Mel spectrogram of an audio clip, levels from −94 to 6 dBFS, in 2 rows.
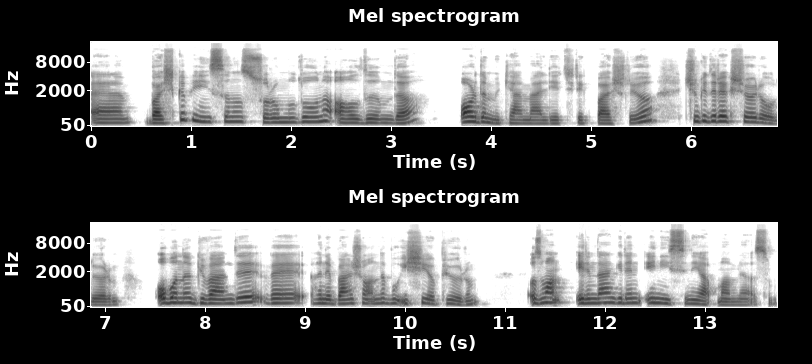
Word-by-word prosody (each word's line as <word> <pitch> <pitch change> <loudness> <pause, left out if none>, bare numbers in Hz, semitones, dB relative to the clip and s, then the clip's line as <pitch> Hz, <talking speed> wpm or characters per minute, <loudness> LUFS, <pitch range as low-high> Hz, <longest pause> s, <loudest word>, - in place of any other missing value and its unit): Emm, 180 0 0
başka 175 - +3
bir 285 - +1
insanın 230 +1 0
sorumluluğunu 220 +2 -1
aldığımda, 175 - -1 0.3
orada 220 0 +6
mükemmeliyetçilik 150 -2 -6
başlıyor. 165 - 0 0.4
Çünkü 245 0 0
direkt 245 -1 +4
şöyle 215 -5 0
oluyorum, 140 -1 -3 0.3
"O 215 - +6
bana 230 0 +3
güvendi 200 +4 +3
ve 210 0 +1
hani, 190 -2 -1
ben 185 +1 +2
şu 200 0 -4
anda 200 0 -4
bu 195 - -2
işi 220 - -1
yapıyorum, 170 -4 -4 0.5
o 195 - +1
zaman 235 +2 +1
elimden 210 +3 +3
gelenin 220 0 -2
en 220 +1 0
iyisini 190 -2 0
yapmam 140 -4 -3
lazım." 135 0 -5
195 Hz, 140 wpm, -25 LUFS, 165-220 Hz, 0.5 s, orada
